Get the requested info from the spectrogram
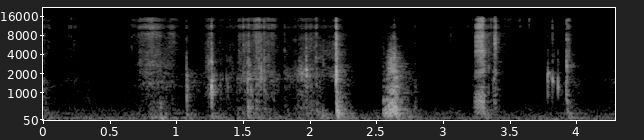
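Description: Paper dollar bills handled and slid into a binder's cash envelope, heard as a series of short, faint paper rustles.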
